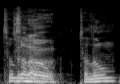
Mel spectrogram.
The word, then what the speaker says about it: Tulum: Tulum.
